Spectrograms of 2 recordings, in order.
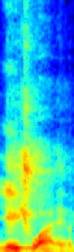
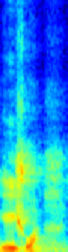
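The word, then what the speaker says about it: ישוע: 원래 히브리어로 발음과 비슷하게, 최대한 비슷하게 발음하면 예슈아예요. 예슈아.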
